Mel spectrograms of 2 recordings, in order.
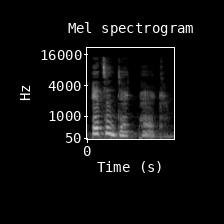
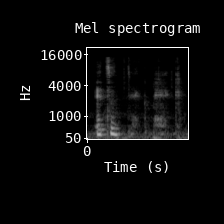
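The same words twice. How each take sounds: First: Low-key, softly voiced; subdued, confiding voice; deadpan repeat. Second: Barely voiced whisper; confiding, scandalized whisper; hushed reveal. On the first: Repeats the reveal, now voiced. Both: Real, not acted.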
